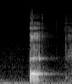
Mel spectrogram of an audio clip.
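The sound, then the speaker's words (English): A single short, loud mouth-made fart noise, a buzzy vocal burst lasting a fraction of a second, with a faint breathy trail afterward and no talking. “So that's what was that a fart noise?”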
